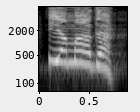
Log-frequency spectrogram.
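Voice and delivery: имя выкрикнуто очень высоко; позови высоким криком; окрик. A narrator's reading. Демонессу окликают, высокий зов. (громкий зов)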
